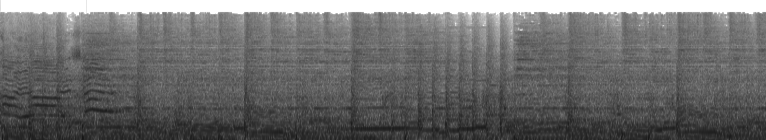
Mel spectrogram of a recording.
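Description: Rock music soundtrack with drums and guitar.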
